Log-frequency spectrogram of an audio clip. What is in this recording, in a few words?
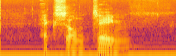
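"exantheem", Dutch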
